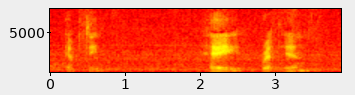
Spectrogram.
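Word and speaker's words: ה: the hey out loud hey is the sound of breathing the out breath and the in breath both make the same sound of hey and there's a perspective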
